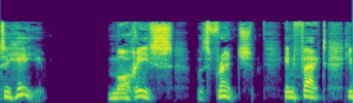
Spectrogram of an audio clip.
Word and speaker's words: Maurice: At the front was Maurice, the trapeze artist, whose name is pronounced Maurice, as if you are gargling an espresso of pond water.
